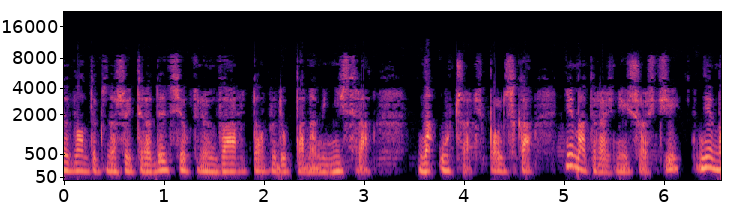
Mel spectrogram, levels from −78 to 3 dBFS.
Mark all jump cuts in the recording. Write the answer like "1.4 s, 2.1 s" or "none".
none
